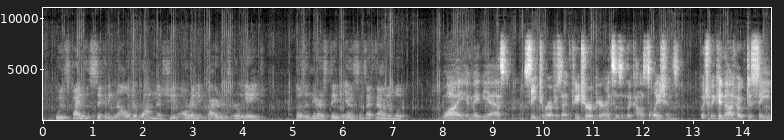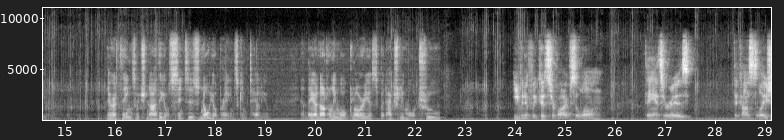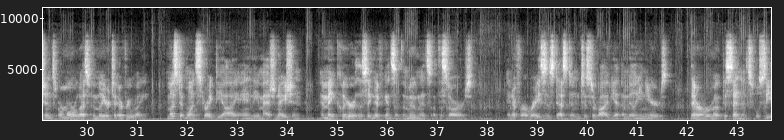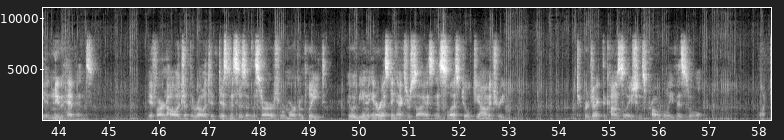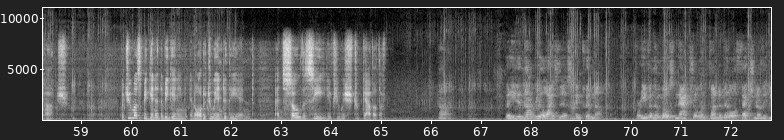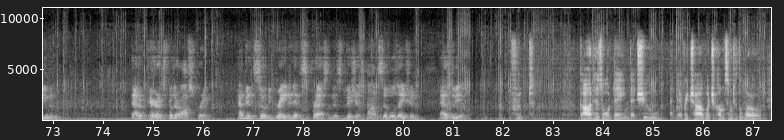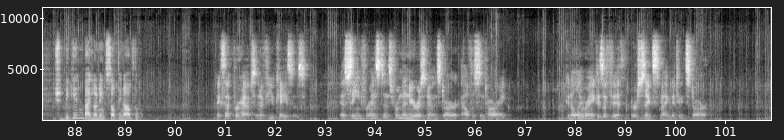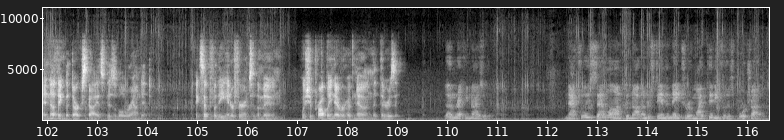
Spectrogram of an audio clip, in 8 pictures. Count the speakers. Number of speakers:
3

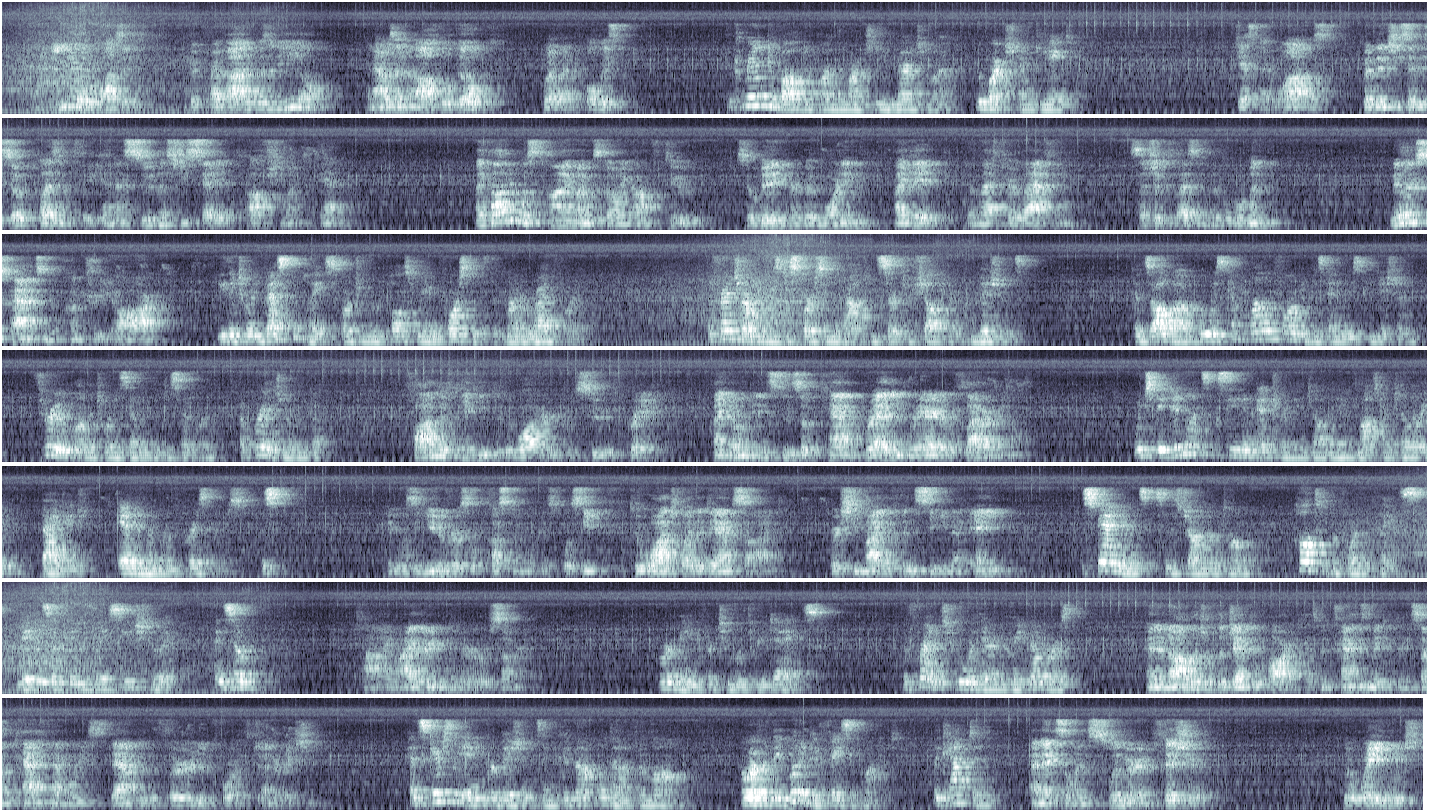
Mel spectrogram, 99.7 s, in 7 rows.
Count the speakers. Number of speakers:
2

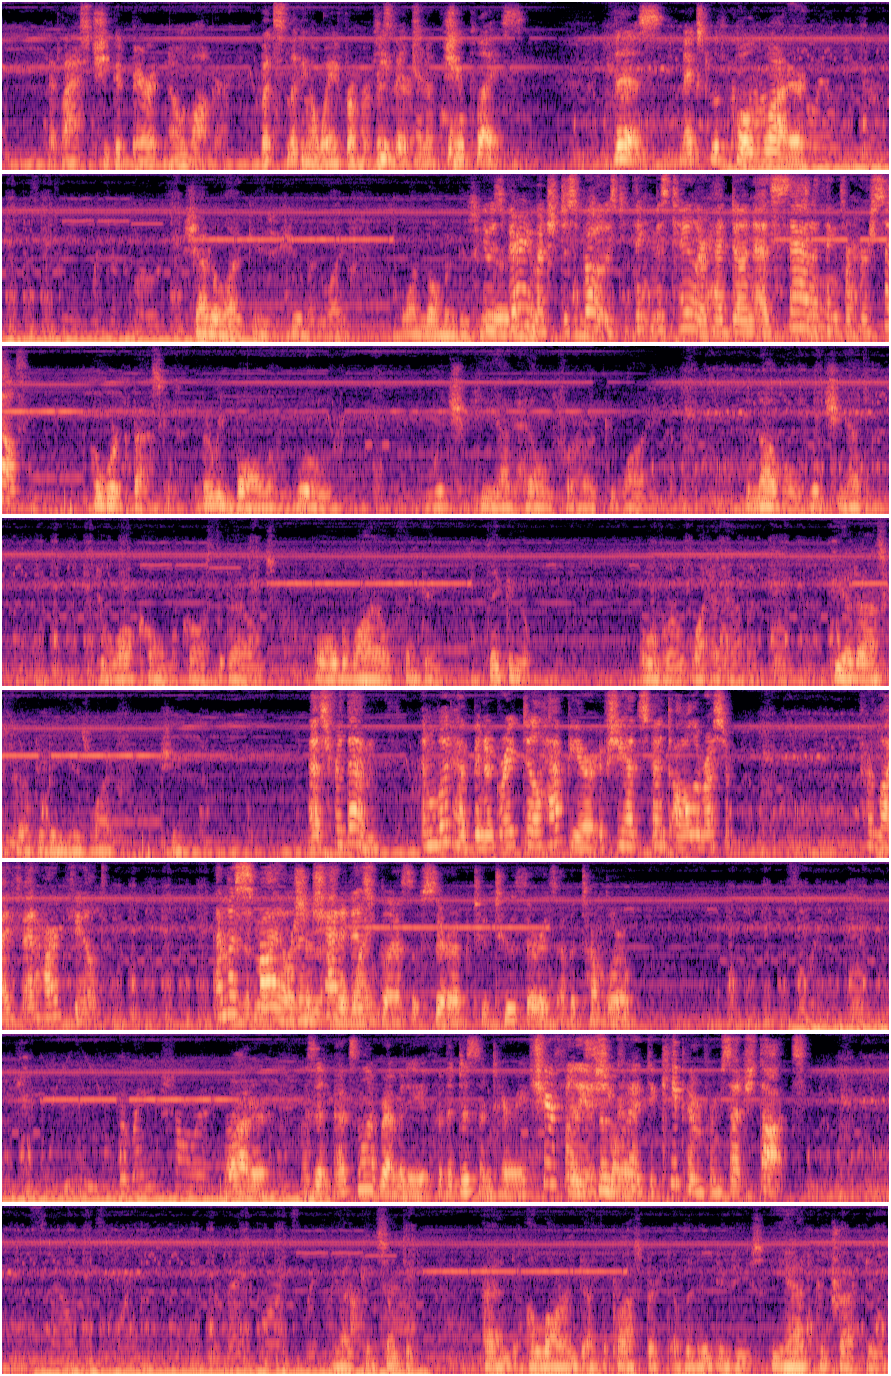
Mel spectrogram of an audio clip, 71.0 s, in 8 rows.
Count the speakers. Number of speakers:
5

